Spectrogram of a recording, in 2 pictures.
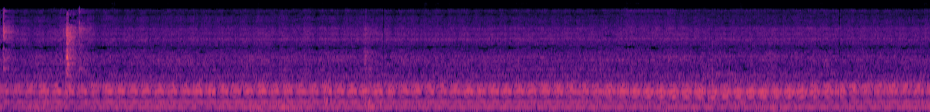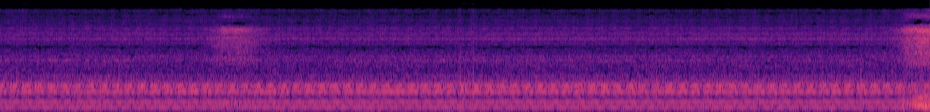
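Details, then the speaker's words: Generator in an off-load test with nanocrystalline cores: a faint steady hum with a few fixed tones. The owner attributes it to the magnetic field resonating with the core material at certain speeds, causing drag where the RPM locks; the cause is suspected. "that noise is the magnetic field resonating with the core materials. It creates this, it's weird actually, it does this at different various speeds."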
